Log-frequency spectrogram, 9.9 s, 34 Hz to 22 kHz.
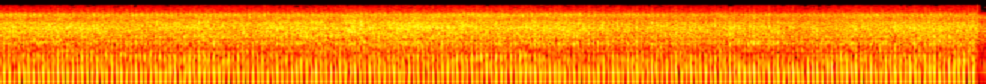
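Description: MV-22 Osprey tiltrotor hovering: loud, steady rotor and turbine noise with a fast, even pulsing, stopping abruptly near the end.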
